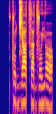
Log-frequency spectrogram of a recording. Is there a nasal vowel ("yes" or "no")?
no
